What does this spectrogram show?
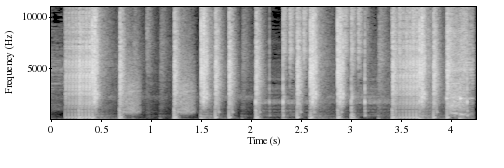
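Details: Punchy drum-machine beat with bass drum hits and percussion, with no animal sound.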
